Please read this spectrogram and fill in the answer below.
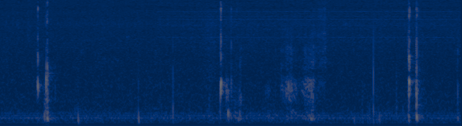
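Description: Short sharp catches recurring irregularly over a few seconds in a quiet room, fitting hiccups.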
